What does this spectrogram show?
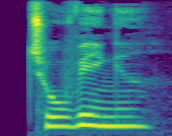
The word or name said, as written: tovinget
